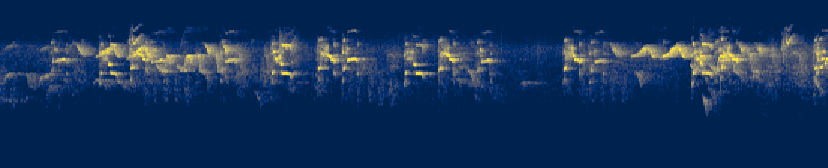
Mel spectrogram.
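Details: A pair of blue dacnis (Dacnis cayana), sharing fruit with bees, give thin, high chips and twittering notes in dense bursts, with a brief quieter pause near the middle.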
